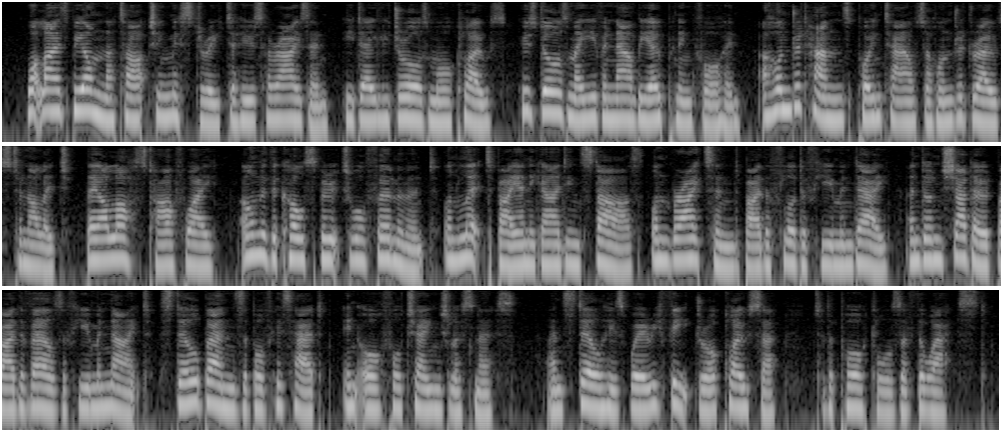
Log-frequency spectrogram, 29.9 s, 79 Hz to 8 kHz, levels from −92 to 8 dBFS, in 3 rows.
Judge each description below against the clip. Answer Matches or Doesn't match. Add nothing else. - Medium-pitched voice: Matches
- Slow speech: Doesn't match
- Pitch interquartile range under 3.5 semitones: Matches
